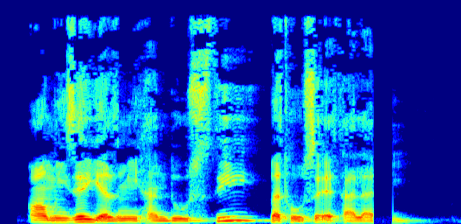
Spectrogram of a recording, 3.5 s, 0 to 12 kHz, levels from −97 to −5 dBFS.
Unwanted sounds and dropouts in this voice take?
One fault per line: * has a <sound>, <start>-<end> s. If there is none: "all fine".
* has a dropout, 2.8-2.9 s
